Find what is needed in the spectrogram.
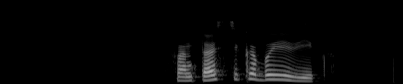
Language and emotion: Russian, neutral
